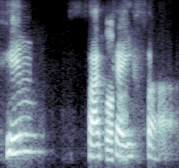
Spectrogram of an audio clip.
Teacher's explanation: Mim mati bertemu fa tu izhar syafawi. Nyata bunyi mim.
